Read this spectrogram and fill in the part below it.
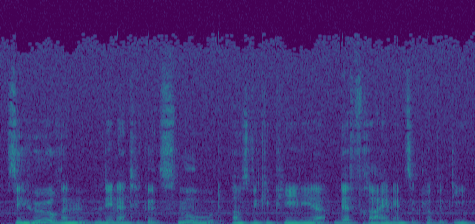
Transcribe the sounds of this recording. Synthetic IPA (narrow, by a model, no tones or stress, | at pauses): z̥iːɦøːʁəndeːnaɐtʰikl̩smuːtʔaʊsv̥ikipʰeːdiadeːɐfʁ̥aɪənɛnt͡sikʰlopediː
